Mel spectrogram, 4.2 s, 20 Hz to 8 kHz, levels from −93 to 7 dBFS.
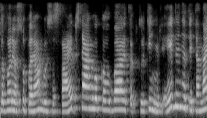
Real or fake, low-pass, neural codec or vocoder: fake; 7.2 kHz; codec, 16 kHz, 4 kbps, X-Codec, HuBERT features, trained on general audio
